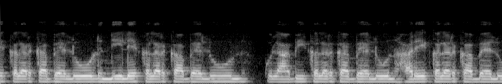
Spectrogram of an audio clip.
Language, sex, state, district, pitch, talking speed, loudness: Hindi, male, Delhi, New Delhi, 130 Hz, 190 wpm, -14 LUFS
